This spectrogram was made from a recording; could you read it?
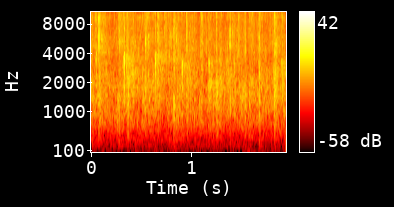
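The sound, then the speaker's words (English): A round of applause from a group for people who have just talked about themselves in front of them: steady, dense clapping sustained throughout with no pauses, moderately loud and without speech. “All right, everybody, give these folks a round of applause.”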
